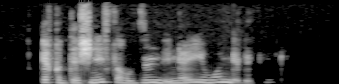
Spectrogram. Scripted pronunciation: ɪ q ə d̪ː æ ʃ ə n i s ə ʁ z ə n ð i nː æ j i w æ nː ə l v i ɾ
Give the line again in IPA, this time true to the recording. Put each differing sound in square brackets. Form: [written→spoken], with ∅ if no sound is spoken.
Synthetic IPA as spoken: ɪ q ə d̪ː æ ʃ ə n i s ə ʁ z ə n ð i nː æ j i w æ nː ə l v i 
